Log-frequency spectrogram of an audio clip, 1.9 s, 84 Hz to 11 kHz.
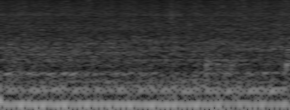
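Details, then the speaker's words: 1966 Ford Mustang convertible V8 about 90 seconds after cold start, temp gauge rising: low smooth even idle with steady beat, no misses, ticks or knocks; normal warm-up idle. "all right temp gauge is already moving been running about 90 seconds getting it going we're almost there"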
